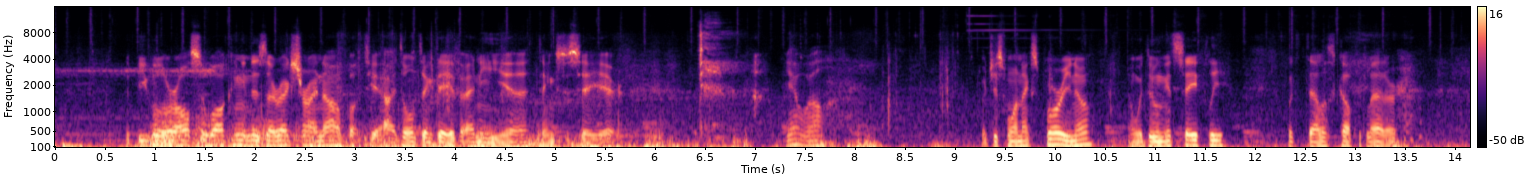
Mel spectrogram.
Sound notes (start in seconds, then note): 6.4 laughing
